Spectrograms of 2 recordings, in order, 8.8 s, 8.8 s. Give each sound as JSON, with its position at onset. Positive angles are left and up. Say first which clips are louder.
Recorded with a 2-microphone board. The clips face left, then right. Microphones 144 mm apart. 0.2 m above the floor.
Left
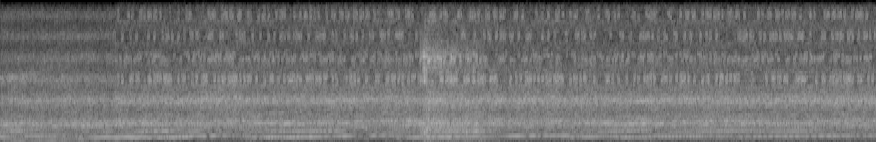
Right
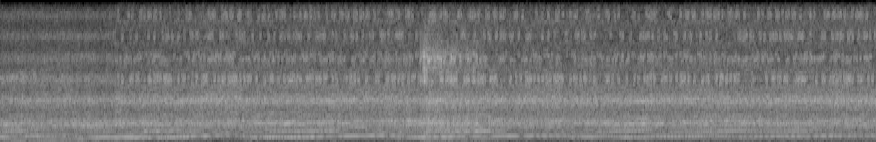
{"t": 4.2, "sound": "crumpling", "louder": "left 2 dB", "side_deg": 40, "distance_m": 7.0}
